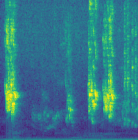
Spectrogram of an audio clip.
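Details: Australian budgerigar kept as a pet, giving a few separate high chirps: one bright note, a softer pair, then two quick squeaky chirps near the end, over a quiet room hum.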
